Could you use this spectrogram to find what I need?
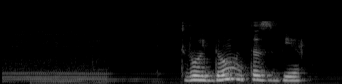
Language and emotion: Russian, neutral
